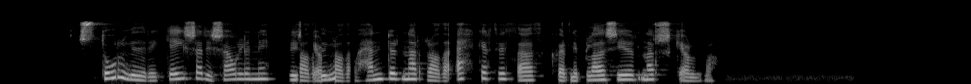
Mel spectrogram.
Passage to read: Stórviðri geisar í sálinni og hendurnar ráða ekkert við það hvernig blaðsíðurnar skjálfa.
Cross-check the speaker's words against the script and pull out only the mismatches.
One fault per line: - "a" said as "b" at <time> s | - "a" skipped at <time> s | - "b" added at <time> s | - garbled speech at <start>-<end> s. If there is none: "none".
- garbled speech at 2.9-3.5 s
